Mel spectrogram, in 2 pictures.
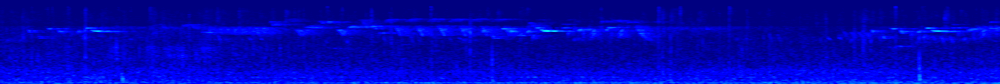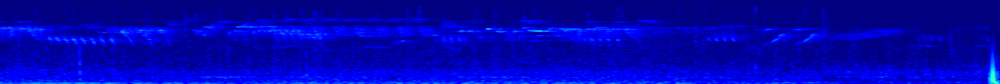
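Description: Faint birdsong from several small birds: high, quick twitters and trills that overlap one another, falling away near the end.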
